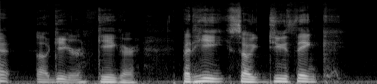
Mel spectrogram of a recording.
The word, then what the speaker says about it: Giger: And then Geiger, how do you say it? Giger.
